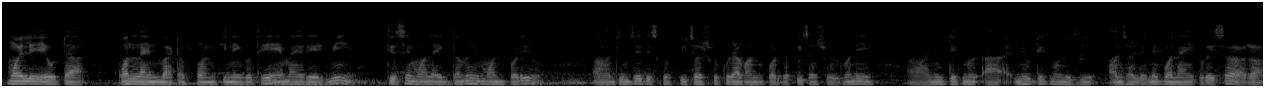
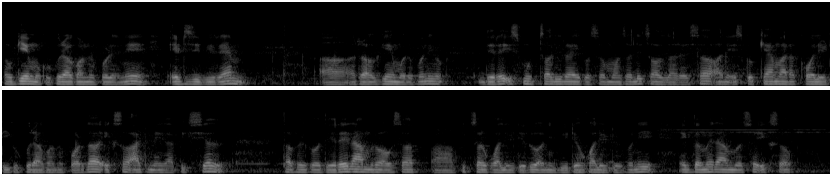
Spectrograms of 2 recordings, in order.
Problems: background sounds at intervals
